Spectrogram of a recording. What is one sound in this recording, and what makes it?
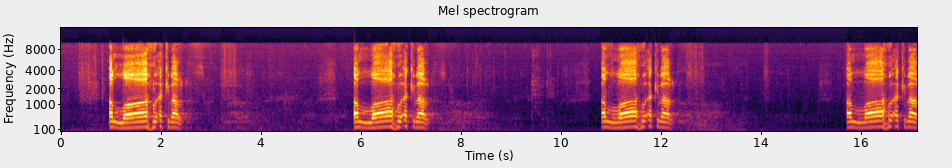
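An elderly man chants loudly through a microphone in a large echoing hall, in short bursts with pauses.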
